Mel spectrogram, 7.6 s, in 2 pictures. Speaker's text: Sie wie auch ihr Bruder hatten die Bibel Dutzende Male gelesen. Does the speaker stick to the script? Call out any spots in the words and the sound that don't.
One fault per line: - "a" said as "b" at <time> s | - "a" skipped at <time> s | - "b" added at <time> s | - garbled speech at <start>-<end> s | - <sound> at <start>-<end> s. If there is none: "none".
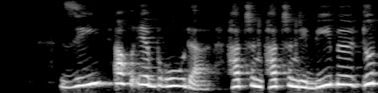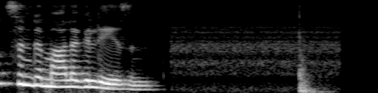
- "wie" skipped at 1.1 s
- "hatten" added at 2.6 s
- thud at 6.8-7.1 s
